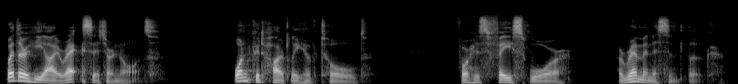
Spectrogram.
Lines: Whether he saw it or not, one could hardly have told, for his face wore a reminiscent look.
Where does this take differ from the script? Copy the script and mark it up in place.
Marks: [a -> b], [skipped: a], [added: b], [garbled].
Whether he [saw -> irex] it or not, one could hardly have told, for his face wore a reminiscent look.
